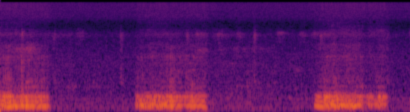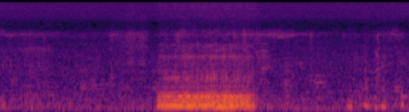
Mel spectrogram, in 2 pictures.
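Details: Sleeping puppy snoring steadily: four long, deep, rumbling snores, each lasting about a second or more, repeat roughly every three to four seconds with quiet breaths in between.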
